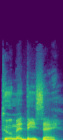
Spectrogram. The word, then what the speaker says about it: Tú me dices: Two made dice. I want to know how to say that because that is probably Spanish. Tú me dices is how you say it.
